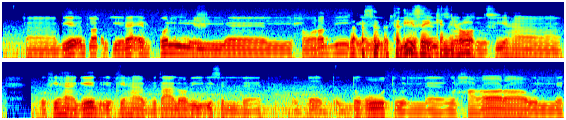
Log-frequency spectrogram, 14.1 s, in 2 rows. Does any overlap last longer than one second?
Yes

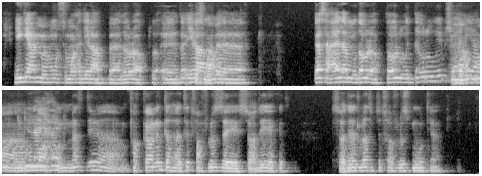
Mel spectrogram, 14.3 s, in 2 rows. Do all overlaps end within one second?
No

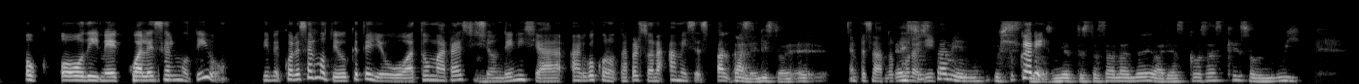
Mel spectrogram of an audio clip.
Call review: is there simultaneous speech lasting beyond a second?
No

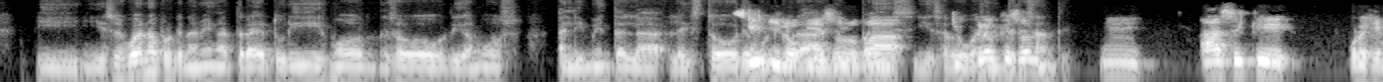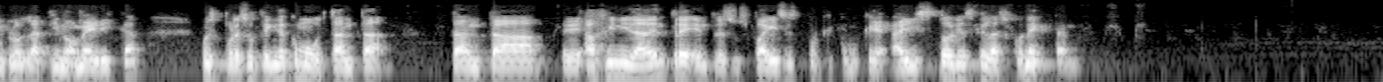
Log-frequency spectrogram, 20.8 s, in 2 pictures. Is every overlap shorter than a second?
No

